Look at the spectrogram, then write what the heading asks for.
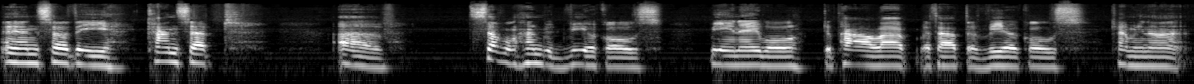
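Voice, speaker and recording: A man's voice: medium pitch, fairly even intonation, takes it slowly, a bit bright, smooth. An American man giving an unscripted opinion monologue in a rambling, folksy, plain-spoken way. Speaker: video creator giving an opinion.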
